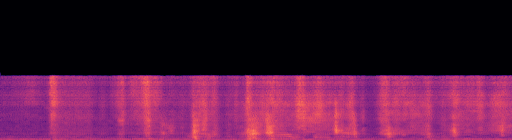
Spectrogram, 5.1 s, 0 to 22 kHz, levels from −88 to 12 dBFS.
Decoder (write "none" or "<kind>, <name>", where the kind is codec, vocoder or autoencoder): vocoder, WaveNeXt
